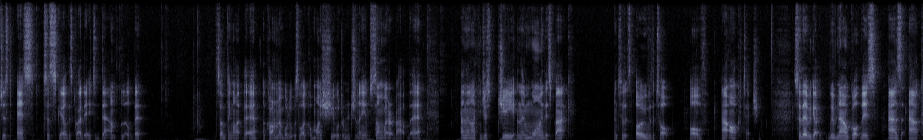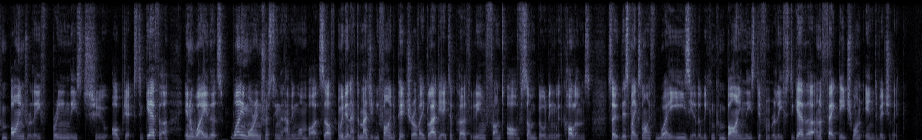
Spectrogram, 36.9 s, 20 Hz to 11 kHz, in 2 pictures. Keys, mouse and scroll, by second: 0.6 click, 3.2 click, 7.3-8.3 middle drag, 8.5 middle drag, 8.8 middle drag, 9.2 middle click, 9.7 click, 10.0 middle drag, 12.7-13.6 middle drag, 13.9-14.2 middle drag, 14.4 click, 14.8-15.8 middle drag, 16.5 click, 16.8-17.4 middle drag, 17.9 middle drag, 18.6-21.7 middle drag, 22.2 middle click, 22.9 middle drag, 23.3-24.4 middle drag, 25.5 middle click, 27.1-27.5 middle drag, 28.7-29.2 middle drag, 29.3 middle drag, 29.7-30.5 middle drag, 31.1 middle drag, 31.8 middle drag, 32.6-33.1 middle drag, 33.8-36.9 middle drag.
